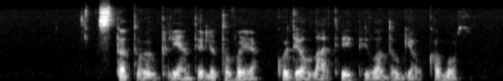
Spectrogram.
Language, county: Lithuanian, Vilnius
